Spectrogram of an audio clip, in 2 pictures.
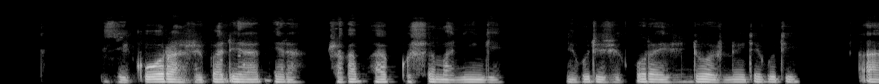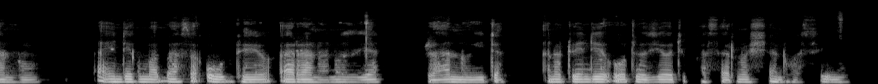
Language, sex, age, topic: Ndau, male, 18-24, education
